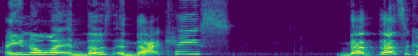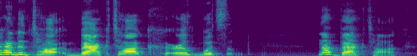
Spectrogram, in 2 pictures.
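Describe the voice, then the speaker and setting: A woman's voice: high voice, big pitch swings, normal speed, a bit bright. A woman VTuber streamer chatting casually with her viewers and giving tarot readings. She laughs often and trails off and restarts as she talks.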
